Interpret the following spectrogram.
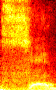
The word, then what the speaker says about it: Zug: So that rhymes with Zug, which we know.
